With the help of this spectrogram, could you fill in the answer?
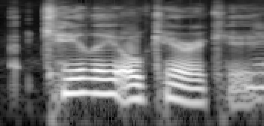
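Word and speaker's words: Kele Okereke: singer Kaylee Okereke. – One more time? – Kaylee Okereke. – There you go. – I believe is how you pronounce the gentleman's name.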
